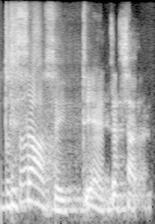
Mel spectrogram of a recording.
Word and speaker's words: Disasi: Disasi? Who did you say? Axel Disasi.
